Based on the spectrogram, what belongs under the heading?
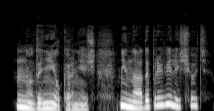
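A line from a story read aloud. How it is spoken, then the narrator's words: Gentle reproach. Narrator (Russian): мягко укорила его Оксана Эдуардовна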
